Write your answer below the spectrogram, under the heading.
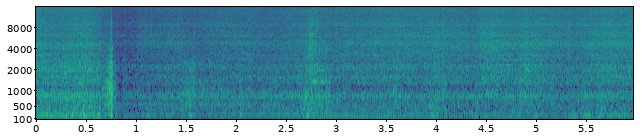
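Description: Motorboat engine running steadily at speed, with water rushing through the wake. The overall level drops abruptly just under a second in.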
